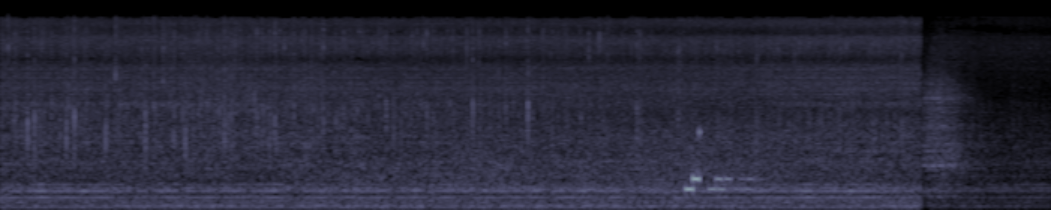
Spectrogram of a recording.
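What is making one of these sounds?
A car engine hums steadily at idle.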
